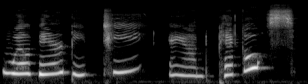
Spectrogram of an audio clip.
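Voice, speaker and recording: Casting: a woman voicing a tiny gray storybook mouse, squeaky and very high, with eager little questions. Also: expressive, slow, warm tone, no echo, clean studio sound, exaggerated voice. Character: small gray cheerful male mouse.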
